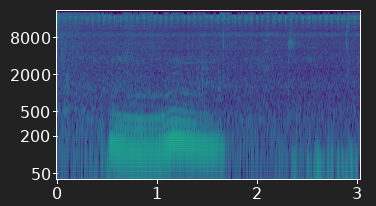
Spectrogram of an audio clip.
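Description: A small orange kitten gives a single drawn-out meow with a rising bend, close and clear, over quiet background noise.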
